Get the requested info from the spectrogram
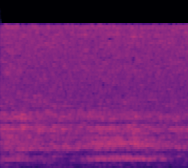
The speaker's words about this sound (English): All right, tasting. Pouring mine into ice.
